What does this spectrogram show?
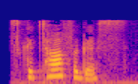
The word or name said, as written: scatophagous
